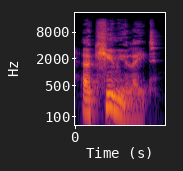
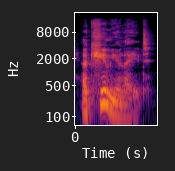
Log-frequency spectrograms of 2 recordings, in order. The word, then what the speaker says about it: accumulate: It's a verb with four syllables. Stress the second syllable. It's pronounced accumulate. Accumulate.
